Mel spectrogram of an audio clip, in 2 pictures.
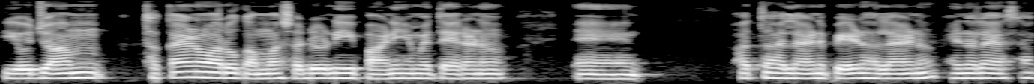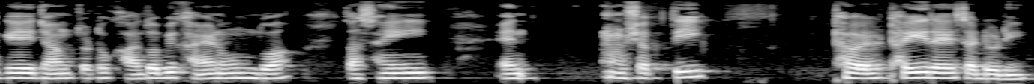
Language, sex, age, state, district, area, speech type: Sindhi, male, 18-30, Maharashtra, Thane, urban, spontaneous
